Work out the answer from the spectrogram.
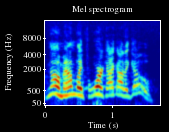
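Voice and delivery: high, loud mock-impatient reply; loud quoted reply. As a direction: throw the guy's brush-off out loud and high. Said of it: "He's like".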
